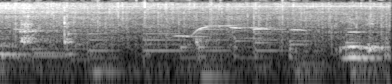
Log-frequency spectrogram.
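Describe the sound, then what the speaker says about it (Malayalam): Spice powders and a pinch of turmeric sauté with wilting vegetables in a pan for an egg curry, a steady close sizzle with light stirring scrapes and faint background sounds; no talking. "ഇതിലൊരു നുള്ളു മഞ്ഞൾപ്പൊടി ചേർത്ത് ഞാൻ ഇത് ഓഫ് ചെയ്യാം"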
